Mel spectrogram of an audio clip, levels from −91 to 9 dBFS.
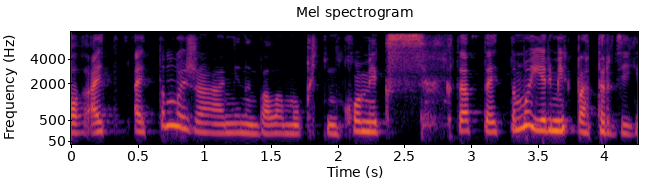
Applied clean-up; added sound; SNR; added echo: none; none; none; none.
